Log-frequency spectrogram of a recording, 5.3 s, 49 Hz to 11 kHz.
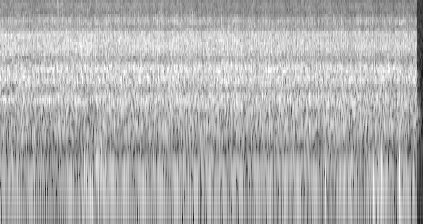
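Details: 1991 Citroen BX 1.4 with 81,000 km, off the road for 10 years with old oil and an old cambelt, started to see if it could be driven home: quiet, even idle with a steady low pulse and no knocks or misses, seemingly healthy.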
